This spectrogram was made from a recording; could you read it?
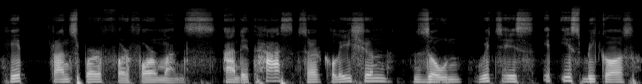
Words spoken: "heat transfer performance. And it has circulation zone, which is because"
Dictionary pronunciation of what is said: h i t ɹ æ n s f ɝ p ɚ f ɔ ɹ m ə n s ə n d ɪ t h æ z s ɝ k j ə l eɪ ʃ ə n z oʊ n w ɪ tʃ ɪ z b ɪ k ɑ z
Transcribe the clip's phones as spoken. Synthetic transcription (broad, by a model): h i t ɹ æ n s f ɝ f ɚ f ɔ ɹ m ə n s ə n d ɪ t h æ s s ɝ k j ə l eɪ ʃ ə n z oʊ n w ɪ tʃ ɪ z b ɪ k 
